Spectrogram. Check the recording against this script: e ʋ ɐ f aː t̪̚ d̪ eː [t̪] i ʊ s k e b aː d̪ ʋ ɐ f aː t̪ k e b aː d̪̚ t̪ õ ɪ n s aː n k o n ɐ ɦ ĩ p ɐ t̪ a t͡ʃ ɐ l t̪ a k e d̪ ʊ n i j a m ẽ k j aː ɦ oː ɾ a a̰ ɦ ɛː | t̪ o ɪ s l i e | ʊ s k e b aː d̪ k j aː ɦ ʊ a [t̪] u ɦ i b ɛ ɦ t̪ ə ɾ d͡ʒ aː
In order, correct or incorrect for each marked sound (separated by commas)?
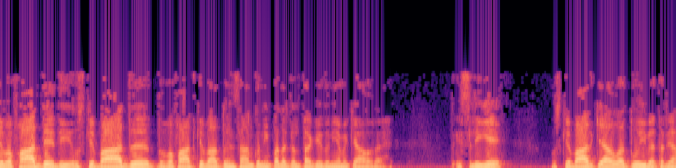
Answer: incorrect, correct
